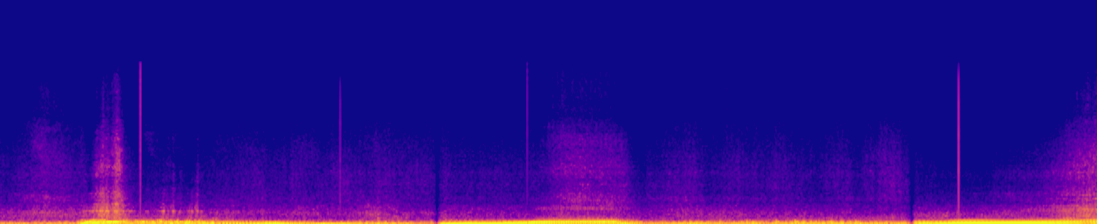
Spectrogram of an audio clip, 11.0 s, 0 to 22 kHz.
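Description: Supercharged 6.2-litre LT4 V8 of a Chevrolet Camaro ZL1 through a Corsa NPP exhaust, heard from inside the cabin. A sharp rev about a second in falls away as the throttle comes off, then a steady drone rises slowly. After a brief dip near the end the pitch picks up higher and keeps climbing under acceleration.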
